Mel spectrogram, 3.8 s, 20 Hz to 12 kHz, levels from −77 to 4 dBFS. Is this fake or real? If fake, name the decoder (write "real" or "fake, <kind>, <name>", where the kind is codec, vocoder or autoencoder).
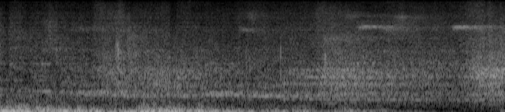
fake, autoencoder, DAC-VAE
